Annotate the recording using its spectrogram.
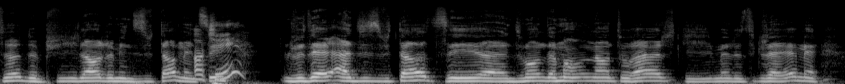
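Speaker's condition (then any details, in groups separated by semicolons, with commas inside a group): Cerebral palsy; acquired after chickenpox with intense fever at three weeks old, wheelchair user; expresses himself very well, good vocabulary per co-host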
